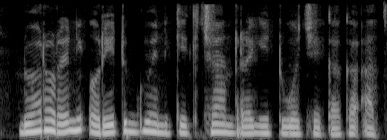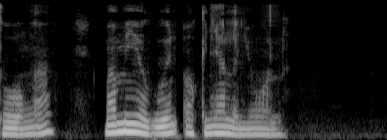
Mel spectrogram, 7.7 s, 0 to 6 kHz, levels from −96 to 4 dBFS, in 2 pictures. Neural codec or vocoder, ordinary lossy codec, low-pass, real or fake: vocoder, 44.1 kHz, 80 mel bands, Vocos; AAC, 32 kbps; 5.4 kHz; fake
